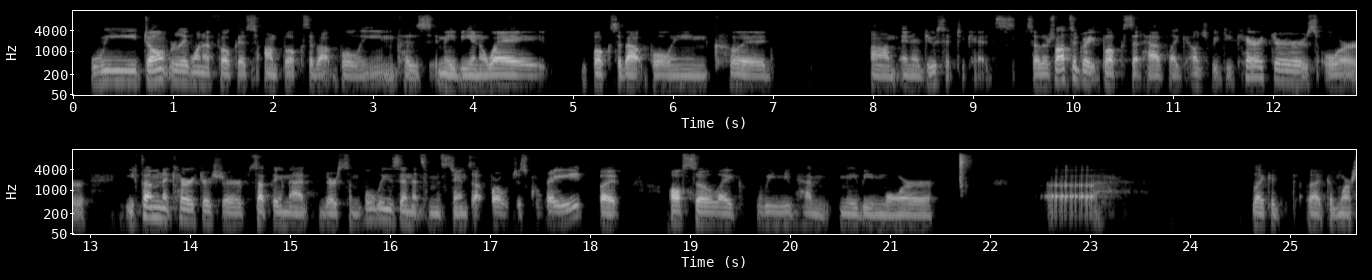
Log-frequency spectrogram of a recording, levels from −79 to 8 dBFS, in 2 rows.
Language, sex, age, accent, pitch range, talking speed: English, male, 20-39, American, 95-130 Hz, 155 wpm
